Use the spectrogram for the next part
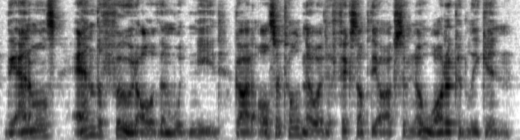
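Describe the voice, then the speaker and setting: A man's voice: low-pitched, gravelly. A man giving a dramatic storybook reading with wry, sardonic commentary. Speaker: host, storyteller.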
